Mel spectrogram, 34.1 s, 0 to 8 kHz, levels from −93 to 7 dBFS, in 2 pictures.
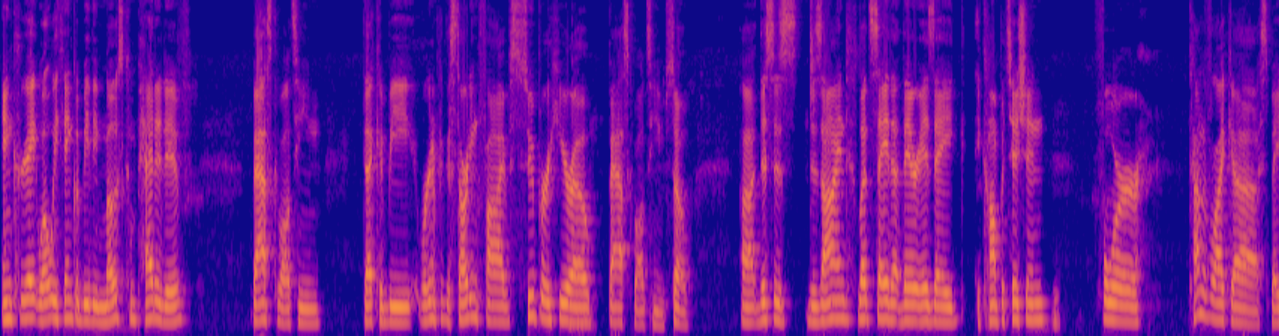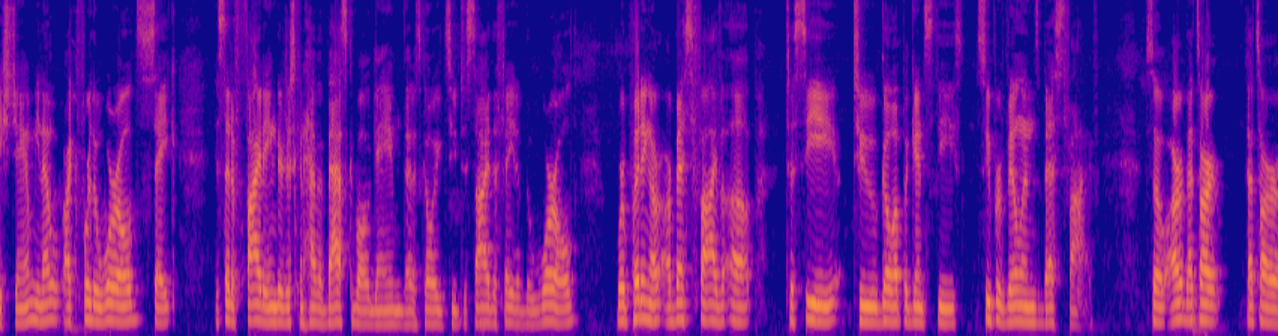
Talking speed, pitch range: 170 wpm, 130-155 Hz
